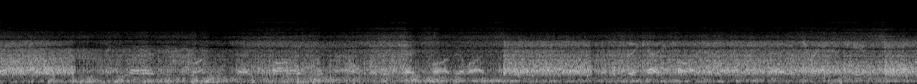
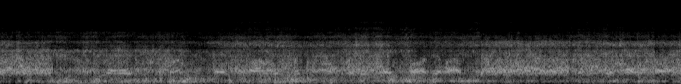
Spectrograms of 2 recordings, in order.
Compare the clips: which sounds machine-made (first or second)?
second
